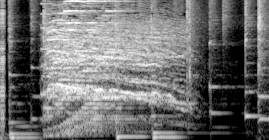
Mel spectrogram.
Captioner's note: applause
